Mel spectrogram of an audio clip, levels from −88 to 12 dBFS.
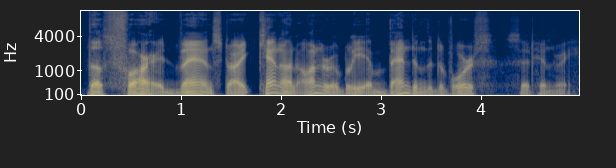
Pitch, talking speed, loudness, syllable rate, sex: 90 Hz, 130 wpm, -22 LUFS, 4.9 syllables/s, male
